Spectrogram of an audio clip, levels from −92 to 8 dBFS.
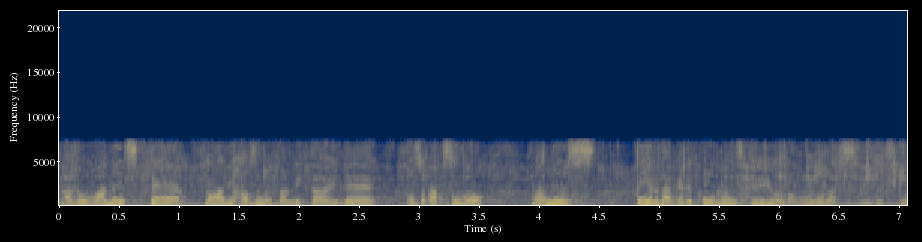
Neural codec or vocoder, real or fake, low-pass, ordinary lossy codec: codec, 16 kHz, 4.8 kbps, FACodec; fake; 7.2 kHz; none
